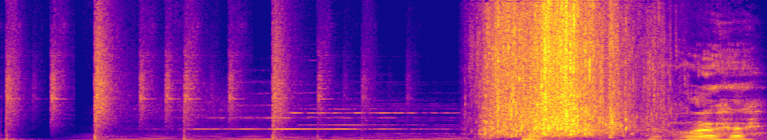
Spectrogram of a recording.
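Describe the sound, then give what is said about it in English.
A few ringing musical notes give way to a steady, hissing rush of water like a shower spraying down, loud, with a voice sounding briefly over it. “When the water hits me, it takes a second to remember I'm not in jail.”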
